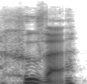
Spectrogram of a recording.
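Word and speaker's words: Whova: Podfest uses an app called Hoover, which is spelt W-H-O-V-A, and it does have a few accessibility challenges, but it's doable.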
